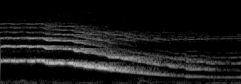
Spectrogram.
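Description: Solo operatic soprano voice holding a high note, then sweeping down in a long descending line that grows softer, settling on a quiet low note near the end.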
